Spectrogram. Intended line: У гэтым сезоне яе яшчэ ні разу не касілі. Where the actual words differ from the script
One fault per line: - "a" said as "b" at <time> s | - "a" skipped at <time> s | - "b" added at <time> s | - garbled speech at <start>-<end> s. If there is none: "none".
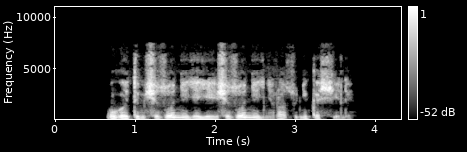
- "яшчэ" said as "сезоне" at 2.1 s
